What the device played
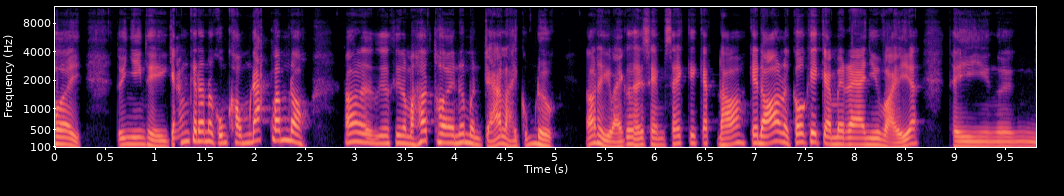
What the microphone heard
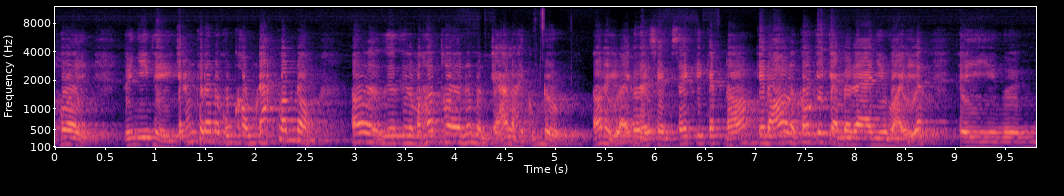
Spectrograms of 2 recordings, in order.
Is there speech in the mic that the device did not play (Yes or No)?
No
